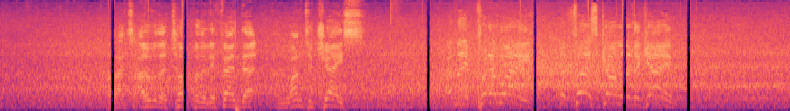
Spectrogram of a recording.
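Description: A stadium crowd bursts into loud cheering, then settles.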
